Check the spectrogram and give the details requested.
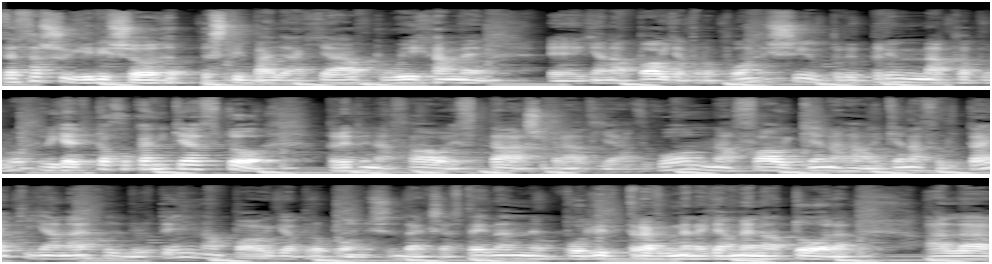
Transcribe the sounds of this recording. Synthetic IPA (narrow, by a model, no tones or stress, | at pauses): ðe̞θɐsuʝiɾiso̞st̪imbɐʎɐʝɐpuixɐme̞ | ʝɐnɐpɐo̞ʝɐpɾo̞po̞nisipɾinːɐpppofʝɐt̪it̪oe̞xo̞kɐnice̞ɐft̪o̞pɾe̞pinɐfɐo̞e̞ft̪ɐspɾɐðʝɐvɣo̞nːɐfɐo̞ce̞nɐce̞nɐfuɾut̪ɐciʝɐnɐe̞xo̞t̪ibɾo̞t̪ininɐpɐoʝɐpɾo̞po̞nisiend̪ɐksiɐft̪ɐit̪ɐnnepo̞lit̪ɾɐviɣme̞nɐʝɐme̞nɐt̪o̞ɾɐː | lɐ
